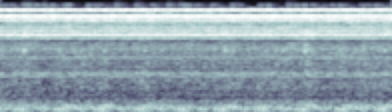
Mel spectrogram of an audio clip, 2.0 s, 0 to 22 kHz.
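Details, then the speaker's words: Alternator on an AD100 tester using the Ford SIG system at about 650 rpm, later raised toward 1500–1650 rpm, reaching 14.1 V. Quiet steady hum with even low pulsing and no grinding or whine. Normal alternator operation. "Now the alternator wants to do something. You can hear it starting to hum a little bit."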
